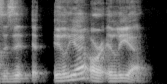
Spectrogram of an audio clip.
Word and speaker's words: Ilia: She is the VP of e-com and digital at, I'm gonna mispronounce. Is it Ilia or Ilia? Ilia.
